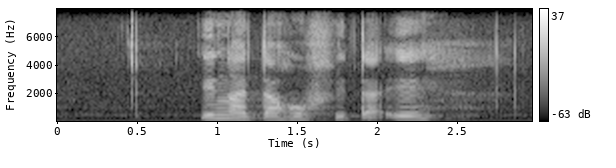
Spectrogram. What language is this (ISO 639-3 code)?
sot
